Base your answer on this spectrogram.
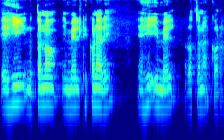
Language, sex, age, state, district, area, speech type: Odia, male, 30-45, Odisha, Nayagarh, rural, read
